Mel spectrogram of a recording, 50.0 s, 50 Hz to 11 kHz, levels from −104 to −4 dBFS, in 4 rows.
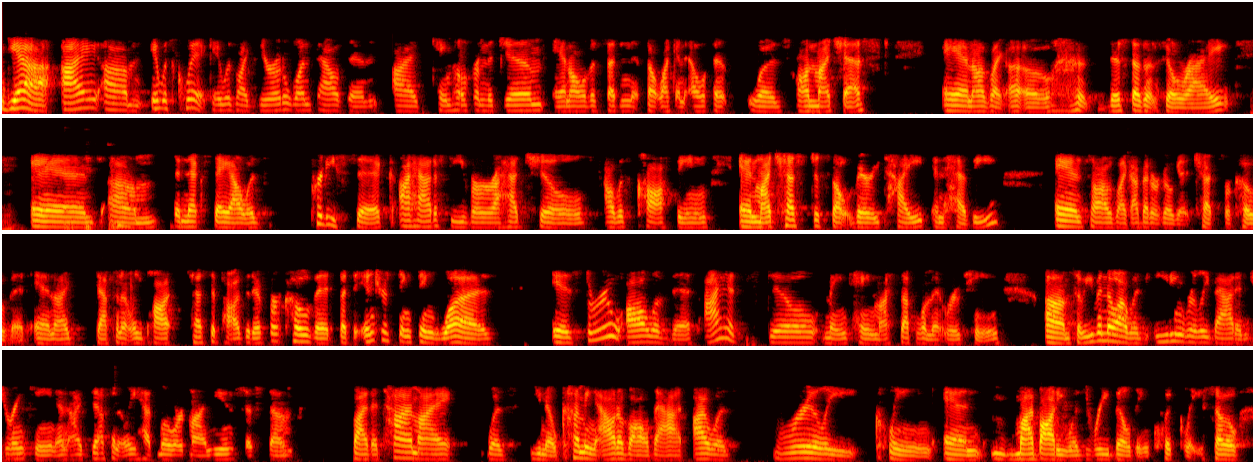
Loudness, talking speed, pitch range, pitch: -40 LUFS, 175 wpm, 140-165 Hz, 150 Hz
